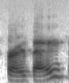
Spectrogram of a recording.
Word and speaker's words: rosé: Well, we've been looking at, I think it's pronounced rosé, so it's a frozen rosé.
